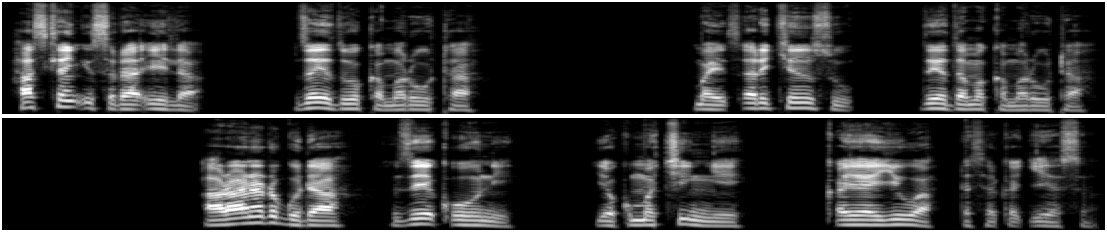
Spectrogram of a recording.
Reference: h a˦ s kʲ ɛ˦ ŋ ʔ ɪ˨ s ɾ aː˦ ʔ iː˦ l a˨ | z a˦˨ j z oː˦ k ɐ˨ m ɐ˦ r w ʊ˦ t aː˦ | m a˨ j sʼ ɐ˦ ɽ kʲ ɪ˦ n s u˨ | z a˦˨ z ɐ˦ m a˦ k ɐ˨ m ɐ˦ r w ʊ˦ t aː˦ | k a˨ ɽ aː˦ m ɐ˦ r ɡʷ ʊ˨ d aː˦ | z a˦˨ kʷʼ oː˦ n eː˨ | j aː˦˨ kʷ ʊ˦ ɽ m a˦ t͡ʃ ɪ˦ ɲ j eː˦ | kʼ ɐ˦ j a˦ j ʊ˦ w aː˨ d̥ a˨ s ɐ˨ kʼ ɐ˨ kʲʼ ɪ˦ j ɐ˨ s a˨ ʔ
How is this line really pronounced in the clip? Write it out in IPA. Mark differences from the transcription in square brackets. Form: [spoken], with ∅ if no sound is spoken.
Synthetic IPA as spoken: h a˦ s kʲ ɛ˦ ŋ ʔ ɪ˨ s ɾ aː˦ ʔ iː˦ l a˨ | z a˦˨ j z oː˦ k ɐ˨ m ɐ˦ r w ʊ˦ t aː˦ | m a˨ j sʼ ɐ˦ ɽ kʲ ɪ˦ n s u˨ | z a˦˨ z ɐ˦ m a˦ k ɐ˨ m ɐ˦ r w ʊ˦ t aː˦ | [ʔ] a˨ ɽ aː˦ [n] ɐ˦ r ɡʷ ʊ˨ d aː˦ | z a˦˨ kʷʼ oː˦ n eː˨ | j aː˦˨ kʷ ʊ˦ [∅] m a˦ t͡ʃ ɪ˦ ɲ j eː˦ | kʼ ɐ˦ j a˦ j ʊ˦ w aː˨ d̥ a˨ s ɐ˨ kʼ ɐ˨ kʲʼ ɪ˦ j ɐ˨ s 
